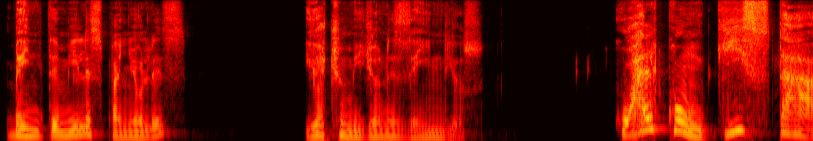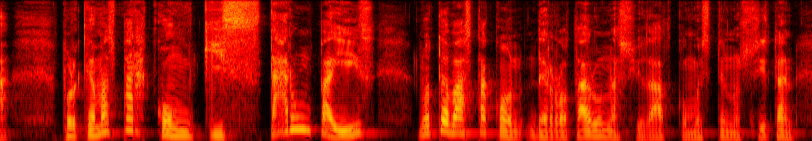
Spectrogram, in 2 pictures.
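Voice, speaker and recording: Very animated yet unhurried, a man in his forties with a Mexico City Spanish accent appears as a guest writer in a conversational interview. His medium-pitched voice has a darkish tone, and he lectures emphatically with lists and rhetorical questions, recorded in studio quality with no room sound.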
